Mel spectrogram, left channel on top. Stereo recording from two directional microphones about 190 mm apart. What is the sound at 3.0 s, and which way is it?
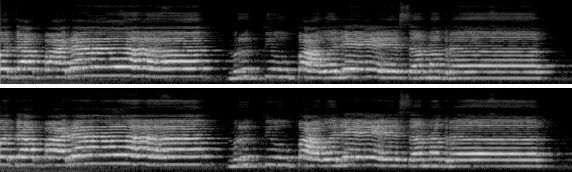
Speech, 15° left (ahead or behind).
